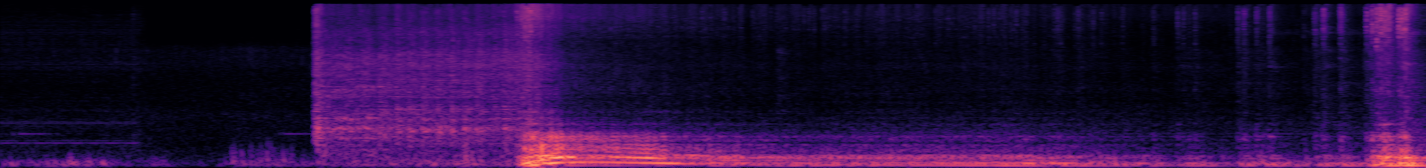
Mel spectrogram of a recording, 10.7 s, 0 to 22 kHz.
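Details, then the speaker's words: C5 Corvette V8 after fitting Flashark long tube headers, X-pipe and high-flow cats: cranks, catches with a loud flare, then a lumpy cold idle with a puffing, chuffing tick. The passenger-side header leaks because its flange is slightly warped. "The only issue that I had was, yes, there is a leak at the header on the passenger side."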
